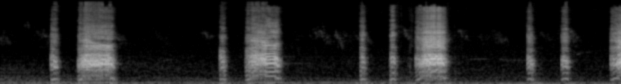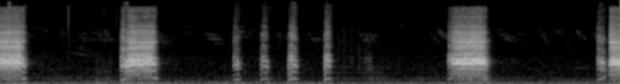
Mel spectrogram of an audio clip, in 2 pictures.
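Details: Domestic hen from a chicken-raising setting repeating loud, raspy cackling squawks roughly every one to two seconds, interspersed with quick soft clucks; no other sounds stand out.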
